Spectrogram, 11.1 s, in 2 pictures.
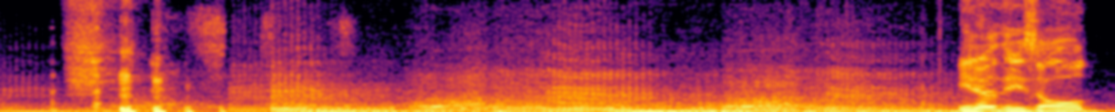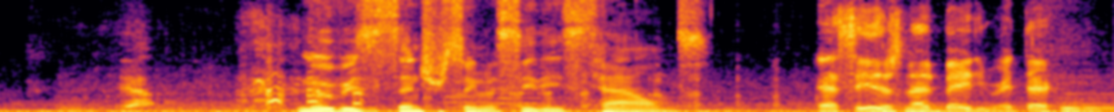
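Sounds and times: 
car engine revving in an old movie scene: 0:00.0 - 0:05.2
laughter: 0:00.1 - 0:01.4, 0:06.8 - 0:09.7
speech: 0:00.3 - 0:02.4, 0:04.8 - 0:05.6, 0:06.2 - 0:11.1.

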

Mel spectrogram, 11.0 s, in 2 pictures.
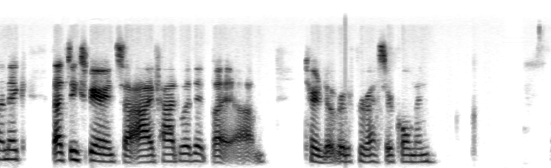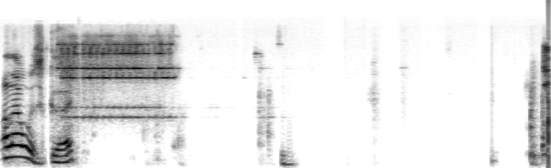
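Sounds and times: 
speech: 0:00.0 - 0:04.4, 0:05.6 - 0:06.5, 0:10.8 - 0:11.0
phone ringing: 0:06.1 - 0:07.4.

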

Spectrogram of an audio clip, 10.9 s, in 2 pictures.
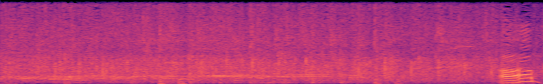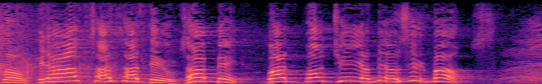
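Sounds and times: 
audience applause: 0:00.0 - 0:06.0
speech: 0:01.7 - 0:02.0, 0:05.0 - 0:10.3.

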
